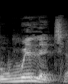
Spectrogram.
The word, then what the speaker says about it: Village: Oder Village, was ich auch so hasse, wenn Leute das sagen. It's a V, not a W.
